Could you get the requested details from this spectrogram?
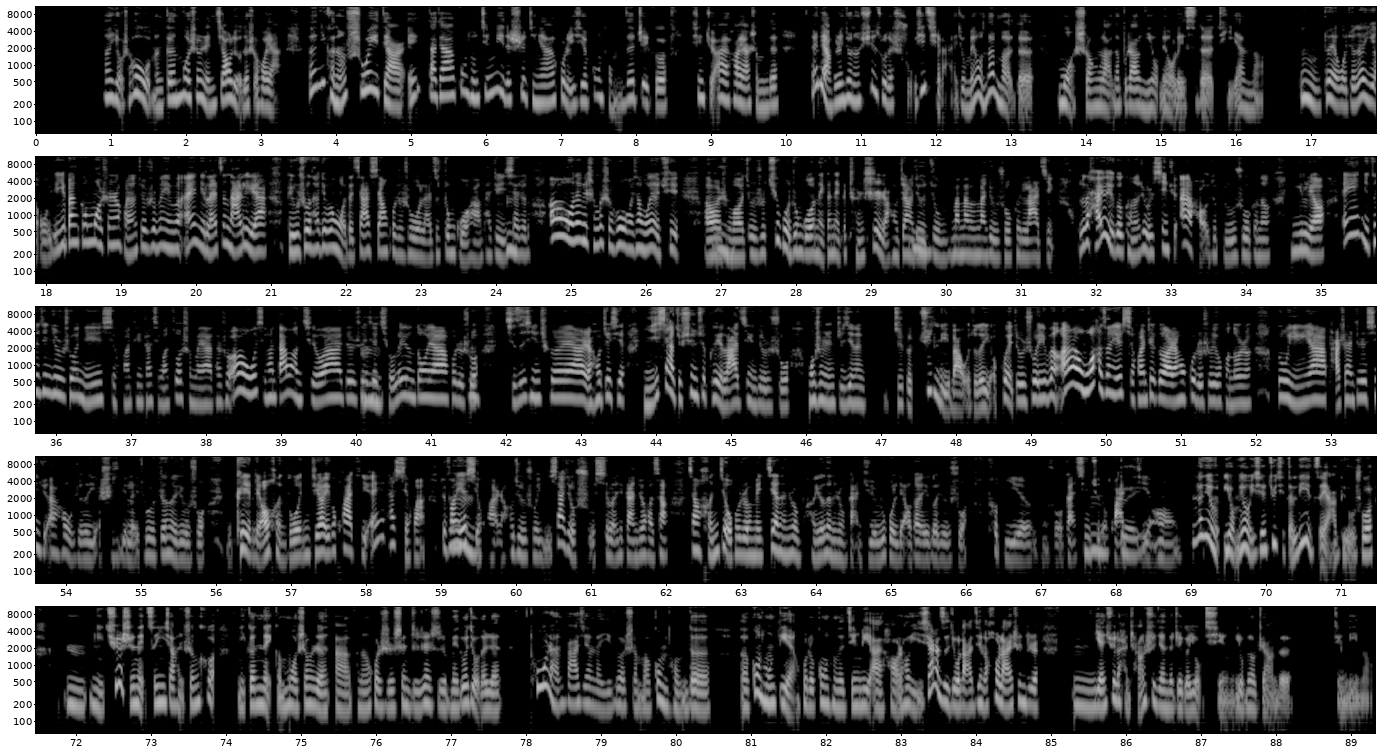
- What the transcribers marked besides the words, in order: none
- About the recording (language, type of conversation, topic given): Chinese, podcast, 你觉得哪些共享经历能快速拉近陌生人距离？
